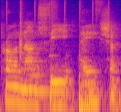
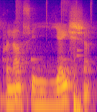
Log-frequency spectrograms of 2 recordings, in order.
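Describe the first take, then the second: First: The E and A sounds are separated. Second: A y sound links the E and A. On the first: The speaker calls it wrong. "they separate those two sounds" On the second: The speaker calls it right. "we actually add a y sound and it becomes"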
